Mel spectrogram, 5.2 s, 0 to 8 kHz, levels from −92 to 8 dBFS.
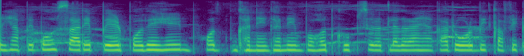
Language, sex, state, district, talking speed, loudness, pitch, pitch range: Hindi, female, Bihar, West Champaran, 215 wpm, -16 LUFS, 225 Hz, 215-230 Hz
